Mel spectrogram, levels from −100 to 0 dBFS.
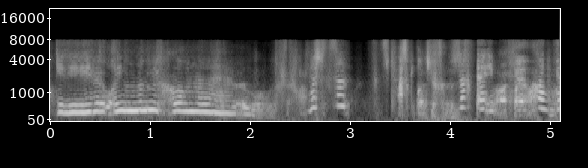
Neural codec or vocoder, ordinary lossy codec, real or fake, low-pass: codec, 16 kHz, 0.5 kbps, FreqCodec, smaller model; none; fake; none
